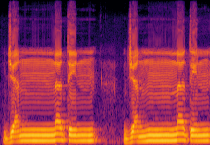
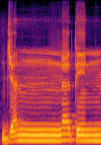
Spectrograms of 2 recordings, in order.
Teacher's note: یہاں حرف نون پر تھوڑا سا غنہ بھی کرنا ہے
